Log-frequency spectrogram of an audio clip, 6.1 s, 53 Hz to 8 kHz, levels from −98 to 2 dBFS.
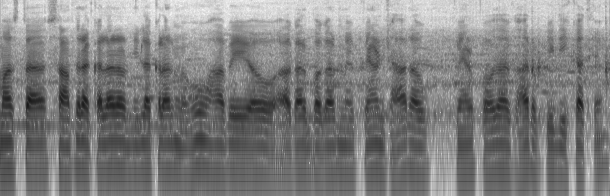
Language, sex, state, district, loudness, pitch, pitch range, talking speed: Chhattisgarhi, male, Chhattisgarh, Sukma, -19 LUFS, 100 Hz, 95-105 Hz, 195 wpm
